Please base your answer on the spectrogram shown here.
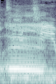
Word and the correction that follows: Tunche: Since the name is in Spanish, it's pronounced Tunche, but we don't mind.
